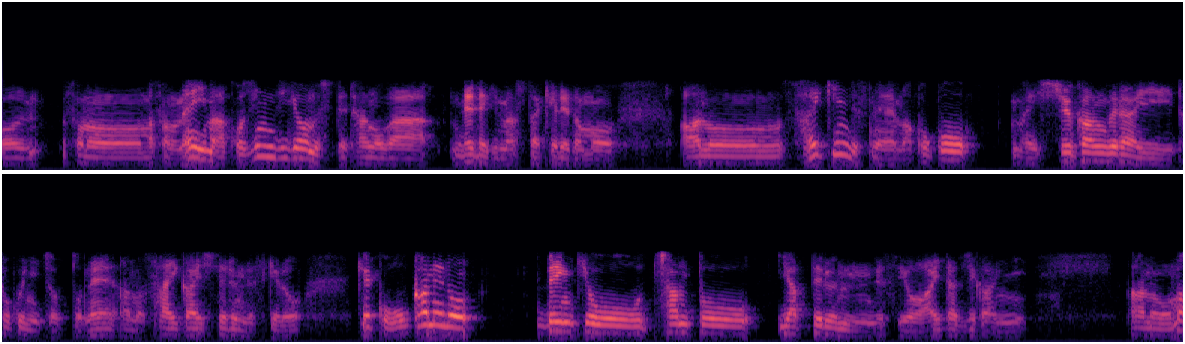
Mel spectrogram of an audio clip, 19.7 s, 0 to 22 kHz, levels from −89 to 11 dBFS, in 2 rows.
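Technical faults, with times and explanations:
Throughout: AMR narrowband mobile codec. The speech sits in a telephone band of about 300 Hz to 3.7 kHz, with nothing above 3.7 kHz, so it sounds thin and muffled. Heavy coding damage gives a buzzy, synthetic texture, which points to a low AMR-NB mode around 6.7 kbps. At that rate the vocal-tract model and its sparse pulse excitation, updated every 5 ms, capture the voice only roughly.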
